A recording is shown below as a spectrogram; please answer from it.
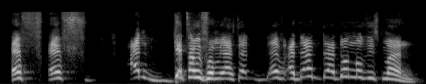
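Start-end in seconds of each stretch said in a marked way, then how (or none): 0.1-2.2 high, loud angry curse; cursing denial. Retold or imitated. Peter cursing at the accusers in denial, high and loud. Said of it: "he said it with cursing". 2.7-4.2 high, loud angry curse; cursing denial. Retold or imitated. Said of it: "That's how he said it".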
